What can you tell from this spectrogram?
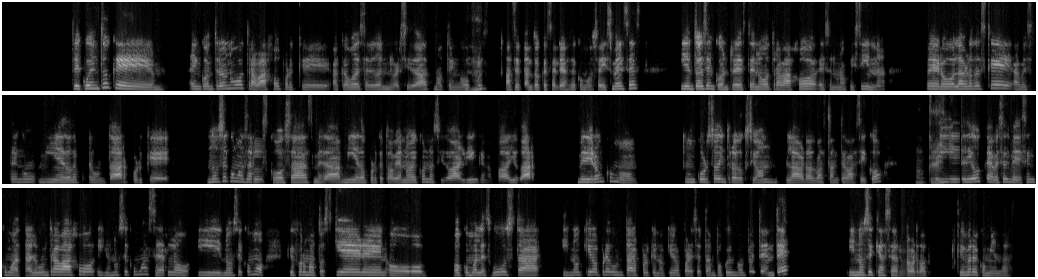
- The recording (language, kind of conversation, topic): Spanish, advice, ¿Cómo puedo superar el temor de pedir ayuda por miedo a parecer incompetente?
- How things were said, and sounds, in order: none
